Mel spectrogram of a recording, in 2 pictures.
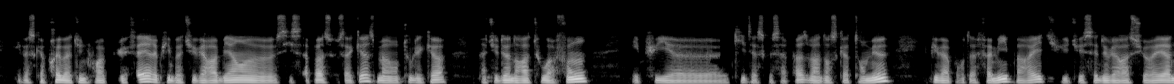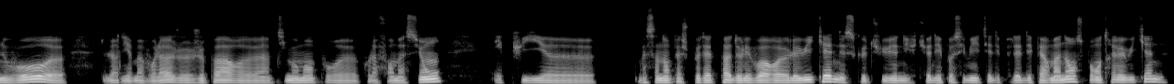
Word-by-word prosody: et - - -14
parce - - -6
qu'après, 105 - 0
bah, 95 - +4
tu 95 - -1
ne 90 - 0
pourras 90 +2 -1
plus 90 - -6
le - - -11
faire, 120 +3 +5
et - - +1
puis, 95 - -2
bah, 85 - -1
tu 90 +2 -5
verras 90 -1 +1
bien, 95 -1 +3
heu, - - -6
si 85 - -10
ça - - -8
passe 100 -1 -1
ou - - -23
ça 85 0 -4
casse, 145 +1 0
mais 95 - +2
en 85 -1 0
tous 100 - -5
les 90 -2 -2
cas, 105 +1 +1 0.3
bah, - - -8
tu - - -5
donneras 95 -1 +3
tout 95 - -1
à 80 - -1
fond, 125 - +5 0.5
et - - -6
puis, 90 -1 -3
heu, 80 -1 -2
quitte - - -8
à - - -3
ce - - -10
que - - -13
ça - - -10
passe, 105 +1 -2
bah 85 -2 +1
dans 85 0 -3
ce - - -10
cas, - - -3
tant 90 - -6
mieux, 115 +10 +6
et 155 -1 -11
puis 105 - -1
bah, 90 -2 +1
pour 90 - -12
ta 90 - -6
famille, 95 +8 +3
pareil, 105 +3 -1
tu 125 -10 -11
tu - - -8
essaies 90 +2 -3
de 95 0 +1
les 90 - 0
rassurer 90 +2 0
à 95 - +4
nouveau, 105 +8 +5
heu, 90 -3 +1 0.4
de 90 - -10
leur 90 -1 -2
dire: 95 +1 -3
«bah, 90 - -1
voilà 90 +5 0
je 90 -2 -2
je 90 - -3
pars, 95 -1 0
heu, 85 0 -2
un 85 - -2
petit 90 +4 -6
moment 95 +1 +3
pour, 90 -3 -5
heu, 85 -1 -4
pour 85 - -8
la 90 - -5
formation» 90 +10 +2 0.5
et - - -9
puis, 90 0 -3
heu, 85 -2 -2 0.4
ben, 90 - -5
ça 90 +3 -2
n'empêche 95 0 0
peut 100 0 -2
être 100 - +1
pas 105 -1 +3
de 95 - +2
les 95 0 +3
voir, 95 0 +4
heu, 90 - +3
le 95 +1 +4
week-end. 120 +5 +4
Est 100 - +1
ce - - -8
que - - -4
tu 95 +1 -2 0.2
tu - - -5
as - - 0
des 90 -1 0
possibilités, 95 +1 -2
de 95 - -6
peut 95 - -7
être, 90 - +1
des 90 - -3
permanences 100 +6 +3
pour 105 - -1
entrer 105 +2 -1
le 105 - +4
week-end? 125 +4 0
95 Hz, 290 wpm, -21 LUFS, 90-100 Hz, 0.5 s, mieux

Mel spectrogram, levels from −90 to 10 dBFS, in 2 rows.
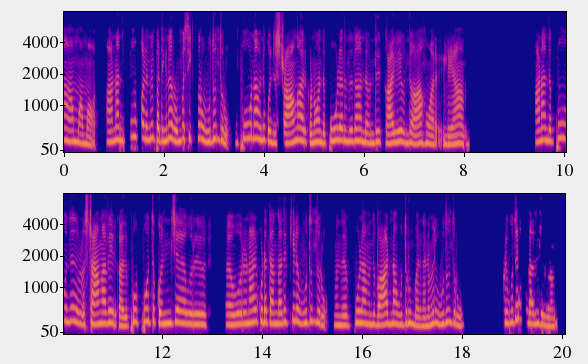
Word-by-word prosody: ஆமாமா. 200 -7 +1 0.4
ஆனா, 235 +3 +1
அந்த 250 -2 0
பூக்களுமே 310 -4 -1
பார்த்தீங்கன்னா, 260 +3 +2
ரொம்ப 235 +4 +1
சீக்கிரம் 295 -4 -2
உதிர்ந்துரும். 260 -4 -1 0.2
பூன்னா 300 0 -1
வந்து 265 0 0
கொஞ்சம் 205 -4 +2
ஸ்ட்ராங்கா 210 +6 +2
இருக்கணும். 220 0 +1
அந்த 205 -2 +1
பூவுல 260 +2 +3
இருந்து 240 -1 +1
தான், 250 0 +3
அந்த 220 -2 +2
வந்து 200 +3 +1 0.2
காயே 205 +4 +3
வந்து 205 +2 0
ஆகுவாரு 195 -3 -1
இல்லையா? 180 +1 +1 1.6
ஆனா 235 +3 +1
அந்த 250 -1 +2
பூ - - -1 0.2
வந்து 275 0 -2
அவ்வள 225 -3 0
ஸ்ட்ராங்காவே 235 +2 +2
இருக்காது. 195 -4 +1
பூ - - 0 0.2
பூத்து 280 -1 -1
கொஞ்ச 235 +1 +2 0.3
ஒரு, 220 0 +2 0.6
அ - - -1 0.2
1 225 +1 +1
நாள் 260 +1 0
கூட 260 -1 +2
தாங்காது 230 +2 +1
கீழ 290 -2 0 0.2
உதுந்துரும். 250 -6 -2 0.2
அந்த 200 0 +1 0.2
பூல்லாம் 250 -2 +2
வந்து 215 0 +1
வாடுனா 225 +3 +2
உதுரும் 235 0 +1
பாருங்க 180 -1 -1
அந்த 190 +2 +1
மாரி 245 +1 +1
உதுந்துரும். 235 -6 -1 0.8
அப்டி 245 -1 -1
உதுரக்கூடாதுன்னு 240 -8 -1
சொல்வாங்க. 185 -3 -2
235 Hz, 160 wpm, -23 LUFS, 210-260 Hz, 1.6 s, பூவுல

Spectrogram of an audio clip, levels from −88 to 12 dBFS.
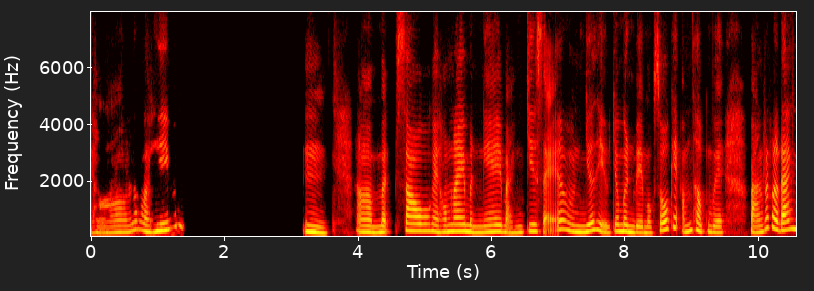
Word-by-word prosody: họ 195 0 -7 0.5
rất 300 +1 -6
là 245 -5 -1
hiếm. 245 +6 +2 2.0
Ừm, 220 -5 +4 0.4
ờ, 220 -1 +1
mình 210 +2 +1
sau 250 -1 +2
ngày 235 - +1
hôm 225 +2 +1
nay 245 0 +4
mình 205 -3 +1
nghe 230 +2 +1
bạn 210 -1 -3
chia 245 +1 -1
sẻ, 330 +8 -4
ừm, 235 -8 +1
giới 250 +5 +3
thiệu 245 -8 -1
cho 240 +5 -2
mình 235 -3 +4
về 205 -1 -2
một 195 -1 -5
số 280 +3 +1
cái 370 +2 -4
ẩm 225 +4 -1
thực 265 -5 -1
về 205 -2 -3 0.4
bạn 205 +1 0
rất 365 +10 -3
là 330 - +4
đáng 295 +4 +2
235 Hz, 180 wpm, -22 LUFS, 215-260 Hz, 2.0 s, Ừm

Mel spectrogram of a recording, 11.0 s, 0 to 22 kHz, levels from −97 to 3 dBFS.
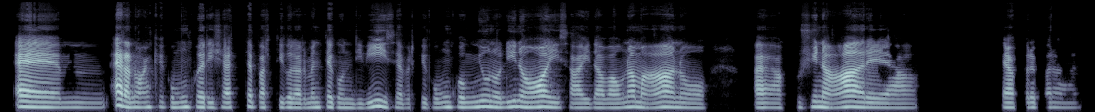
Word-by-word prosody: Ehm, 175 -3 +4
erano 190 -7 +7
anche 180 +1 -6
comunque 175 +1 -3
ricette 170 +2 -5
particolarmente 170 0 -5
condivise 165 +2 -4
perché 155 +1 -15
comunque 175 +2 -7
ognuno 180 +1 -1
di 185 +3 -3
noi 180 -1 +2
sai, 160 -2 -6
dava 155 0 -4
una 185 +4 -1
mano, 165 -2 0 0.4
ehm, 165 0 -1
a 160 0 -9
cucinare, 170 -1 +3
a 155 0 -8 0.8
e 170 - -5
a 165 0 0
preparare. 170 -1 -13
170 Hz, 125 wpm, -23 LUFS, 165-180 Hz, 0.8 s, erano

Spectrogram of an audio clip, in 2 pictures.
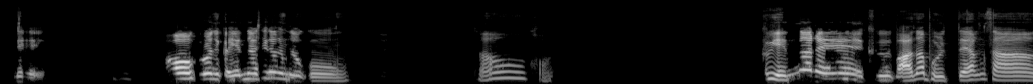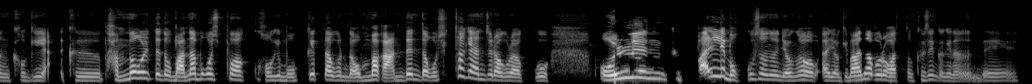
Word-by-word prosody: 네. 480 -1 -9 1.2
어 265 +1 +8
그러니까. 240 -5 +2
옛날 240 +5 +1
생각나고. 195 - -4 1.3
아우 290 0 -10
거 - - -26 2.1
그 260 - -2
옛날에 260 -1 +4
그 395 0 -5
만화 190 +10 +5
볼 185 -7 -6
때 190 +1 -3
항상 195 -6 -1
거기 180 0 -9 0.2
그 180 -2 -9
밥 215 - -6
먹을 290 +5 +1
때도 235 -4 -3
만화 185 +6 +2
보고 250 0 -3
싶어 240 -1 -4
갖고 210 - -26
거기 195 +1 -7
먹겠다 210 +6 -5
그랬는데 185 -4 -7
엄마가 175 0 +3
안 175 +5 -4
된다고 215 -5 -1
식탁에 360 - -3
앉으라 230 -7 -1
그래 180 -1 -3
갖고 170 +2 -9 0.5
얼른 275 +4 +4
그 - - -16 0.2
빨리 380 -1 +5
먹고서는 225 -2 -6
영화 190 +2 -3
아니 180 0 -4
여기 175 0 -10
만화 200 +7 +2
보러 230 -2 -2
갔던 180 -1 -6
그 195 - -16
생각이 205 -5 -11
나는데. 175 +4 -15
215 Hz, 280 characters per minute, -20 LUFS, 185-255 Hz, 2.1 s, 어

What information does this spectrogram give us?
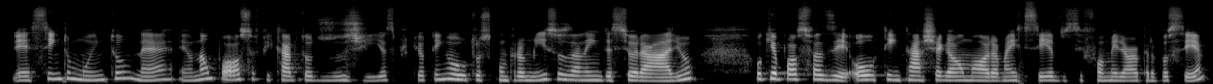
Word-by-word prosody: eh, 185 +2 +2
sinto 255 +8 0
muito, 225 +6 -2
né, 215 +1 -2
eu 180 -3 -9
não 240 +7 0
posso 235 -2 +1
ficar 200 -3 0
todos 180 -2 -7
os 195 +1 -5
dias, 185 +2 -6
porque 200 - -11
eu - - -5
tenho 230 +4 -1
outros 220 -2 0
compromissos 200 +4 -2
além 200 -1 -1
desse 190 +1 -2
horário, 175 +7 +4 0.6
o 255 - +1
que 265 +2 +6
eu 255 - +3
posso 235 -1 +2
fazer, 205 -6 +2
ou 215 +1 +4
tentar 205 -2 +2
chegar 190 -2 +3
1 185 0 -2
hora 180 0 +3
mais 180 +1 -2
cedo, 180 -1 -1
se 185 +2 -11
for 185 - -4
melhor 180 0 -1
pra 180 0 -6
você", 185 +1 +1
195 Hz, 180 wpm, -25 LUFS, 185-225 Hz, 0.6 s, que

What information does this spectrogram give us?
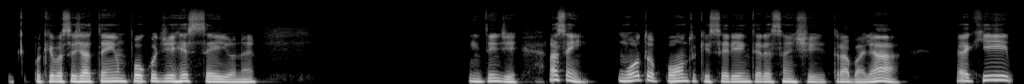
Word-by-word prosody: porq 120 -2 -19 0.2
porque 130 +1 -1
você 135 0 +2
já 135 0 +5
tem 140 +3 +2
pouco 145 +2 +2
de 140 0 +2
receio, 130 -5 +2
né? 115 +2 0 2.1
Entendi. 130 -4 0 0.3
Assim, 180 - 0 0.3
um 155 0 +1
outro 195 -1 0
ponto 150 +2 0
que 135 -2 -4
seria 130 +1 0
interessante 125 -2 -1
trabalhar 120 0 +1 0.5
é 160 - 0
que 200 +4 0
135 Hz, 115 wpm, -19 LUFS, 120-150 Hz, 2.1 s, já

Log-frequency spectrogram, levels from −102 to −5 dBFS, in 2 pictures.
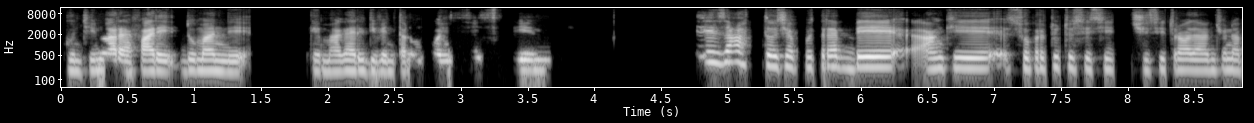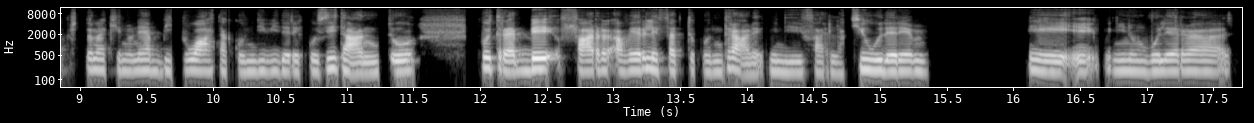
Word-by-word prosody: continuare 185 +1 +3
a 170 - +1
fare 180 0 +6
domande 185 -2 +1 0.4
che 175 - -6
magari 175 +1 0
diventano 175 -1 -4
un 175 - -17
po' - - -2
insisten 185 - -5 1.1
Esatto! 315 - +2
Cioè 230 -1 -1
potrebbe 230 0 +4
anche, 210 0 +1
soprattutto, 210 +2 -5
se 205 0 -6
si 200 +1 -7
ci 185 - -8
si 200 - -8
trova 195 0 -1
davanti 185 +1 -3
una 185 - -3
persona 195 +1 -6
che 190 -1 -12
non 180 0 -6
è - - -1
abituata 180 -1 -2
a - - -25
condividere 170 0 -6
così 185 +4 -3
tanto, 170 +1 +2 0.4
potrebbe 205 0 +5
far 175 0 +3
avere 185 +2 +2
l'effetto 180 -3 -2
contrario, 170 -2 -1
quindi 165 -2 -6
farla 165 -1 -10
chiudere, 185 -2 +2 0.9
e 170 -3 -1
e - - -11
quindi 180 -3 -7
non 175 -1 -6
voler 175 0 -2
185 Hz, 150 wpm, -23 LUFS, 175-205 Hz, 1.1 s, fare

